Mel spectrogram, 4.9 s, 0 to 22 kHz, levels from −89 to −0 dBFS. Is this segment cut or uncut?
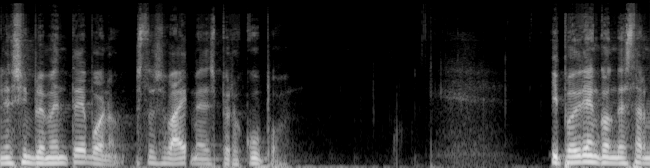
cut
